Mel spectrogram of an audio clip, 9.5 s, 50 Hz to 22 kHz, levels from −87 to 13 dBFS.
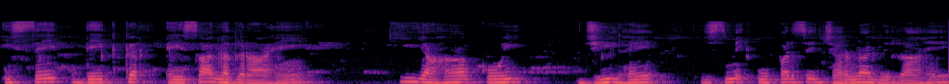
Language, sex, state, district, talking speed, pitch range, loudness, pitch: Hindi, male, Bihar, Sitamarhi, 120 wpm, 135-155 Hz, -30 LUFS, 150 Hz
